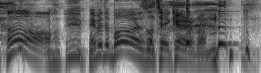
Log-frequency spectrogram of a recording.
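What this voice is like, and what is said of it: Old-timey mid-Atlantic radio accent. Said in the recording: “We're like old-timey radio guys. ... You got to start talking with a mid-Atlantic accent.”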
